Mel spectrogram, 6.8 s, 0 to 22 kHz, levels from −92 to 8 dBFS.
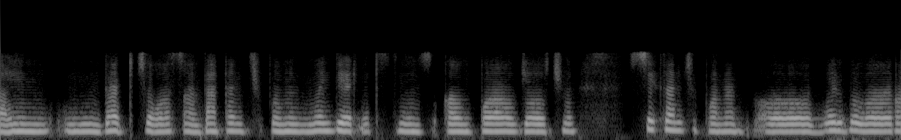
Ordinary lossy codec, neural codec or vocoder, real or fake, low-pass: Opus, 32 kbps; codec, 16 kHz, 0.5 kbps, FreqCodec, smaller model; fake; 5.4 kHz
